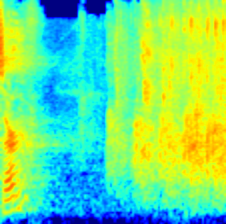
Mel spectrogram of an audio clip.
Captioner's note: applause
